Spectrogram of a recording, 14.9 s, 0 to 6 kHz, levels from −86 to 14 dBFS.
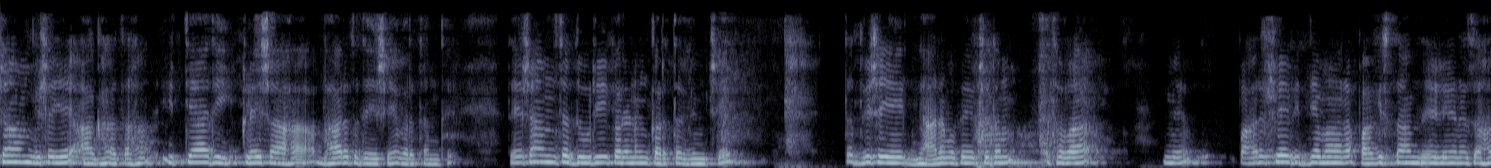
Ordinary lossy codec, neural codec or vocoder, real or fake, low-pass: AAC, 32 kbps; codec, 16 kHz, 16 kbps, FunCodec, trained on Chinese and English, 50 frames a second; fake; 5.4 kHz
